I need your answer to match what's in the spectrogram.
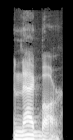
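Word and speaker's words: Enagbare: Am I saying that right? Enagbar. Nag. Nagging. Got this nagging toothache. There's this nagging lady at the bar. It's a bar full of nags. I'm in the nag bar.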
